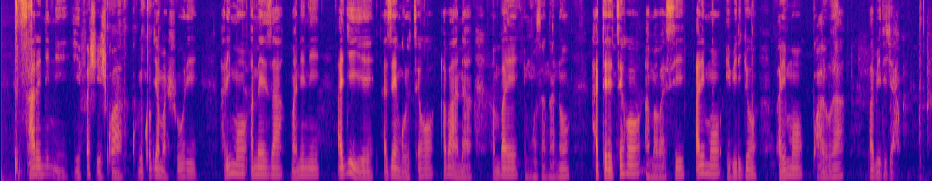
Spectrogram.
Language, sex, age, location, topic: Kinyarwanda, male, 18-24, Nyagatare, education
